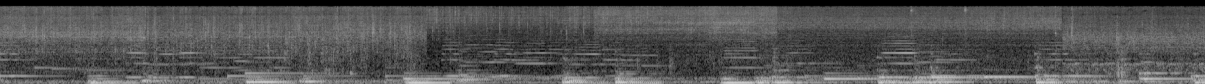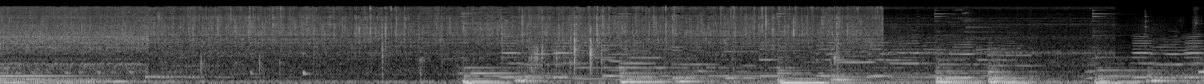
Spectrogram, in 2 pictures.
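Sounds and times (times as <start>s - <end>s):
meat and potatoes sizzling: 0.0s - 24.0s.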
